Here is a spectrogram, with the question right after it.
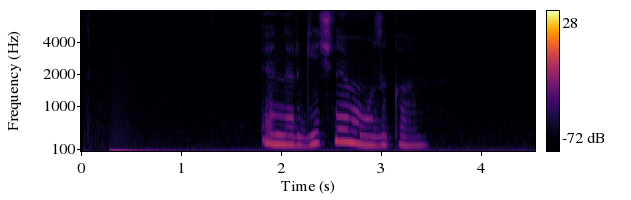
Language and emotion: Russian, neutral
